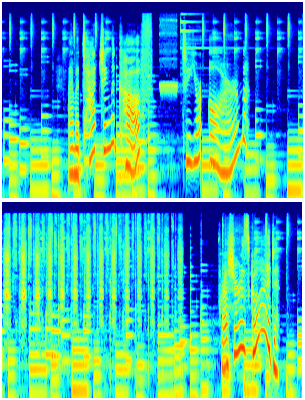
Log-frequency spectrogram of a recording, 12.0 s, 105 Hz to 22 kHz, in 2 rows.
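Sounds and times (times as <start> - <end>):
background music: 0.0 - 12.0
blood pressure bulb squeezed: 6.0 - 9.6.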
